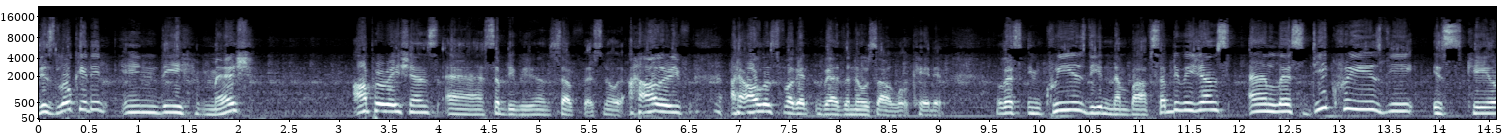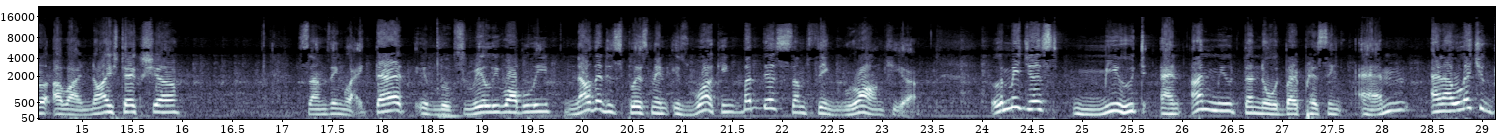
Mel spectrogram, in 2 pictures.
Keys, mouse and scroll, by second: 9.0 middle click, 10.1 click, 11.0 middle click, 11.7 middle click, 12.1 middle click, 12.9-18.0 shift+drag, 18.4 middle click, 18.7 ctrl+middle drag, 19.2 middle drag, 19.6 ctrl+middle click, 24.4 middle click, 25.3 middle click, 25.7 click.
